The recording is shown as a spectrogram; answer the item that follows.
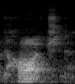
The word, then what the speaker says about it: touched: Entonces, y eso se pronuncia touched. Es un sonido como de T, prácticamente al final, S-E-D, que es suave, ¿sí?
